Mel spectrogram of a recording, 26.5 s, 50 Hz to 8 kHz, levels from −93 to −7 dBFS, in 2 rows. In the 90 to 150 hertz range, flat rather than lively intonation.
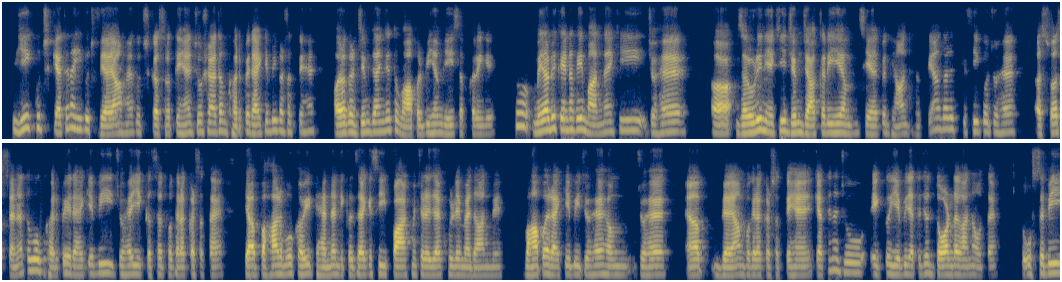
No: medium, 140 Hz; average, 3.2 semitones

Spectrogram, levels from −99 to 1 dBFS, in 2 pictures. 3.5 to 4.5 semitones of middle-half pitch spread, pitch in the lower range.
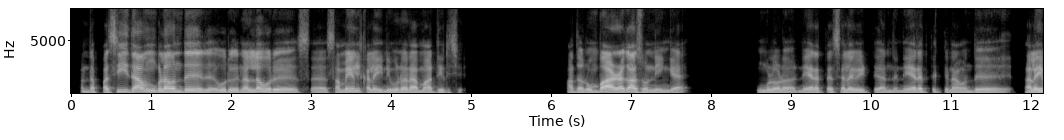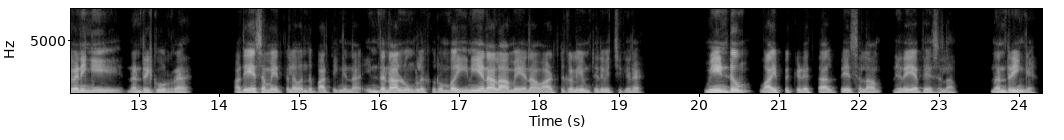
Yes: average, 3.8 semitones; low, 125 Hz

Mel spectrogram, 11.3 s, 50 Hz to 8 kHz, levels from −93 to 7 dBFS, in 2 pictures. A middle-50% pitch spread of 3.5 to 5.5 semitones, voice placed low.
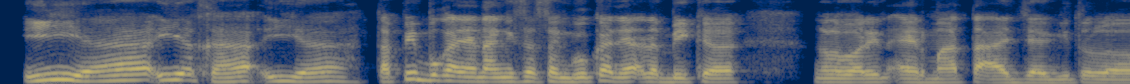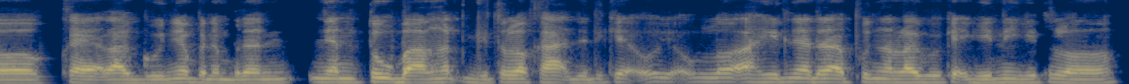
Yes: average, 3.8 semitones; low, 130 Hz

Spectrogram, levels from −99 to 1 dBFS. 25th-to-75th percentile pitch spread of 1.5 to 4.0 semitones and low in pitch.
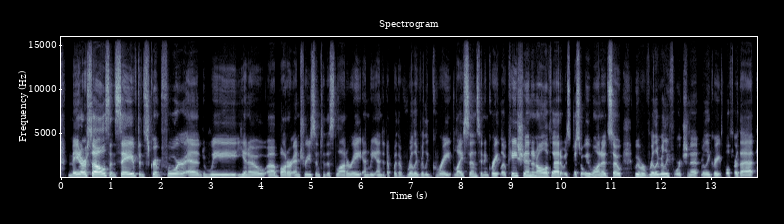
No: average, 3.0 semitones; medium, 160 Hz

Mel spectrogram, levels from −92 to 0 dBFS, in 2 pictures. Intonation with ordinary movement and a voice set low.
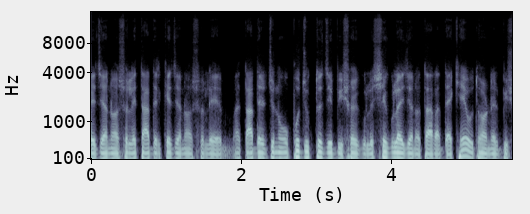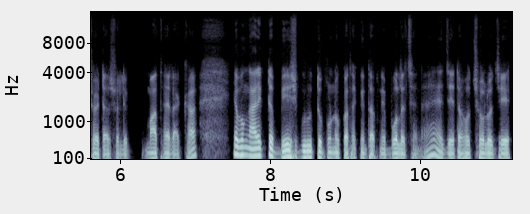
No: narrow, 2.1 semitones; very low, 95 Hz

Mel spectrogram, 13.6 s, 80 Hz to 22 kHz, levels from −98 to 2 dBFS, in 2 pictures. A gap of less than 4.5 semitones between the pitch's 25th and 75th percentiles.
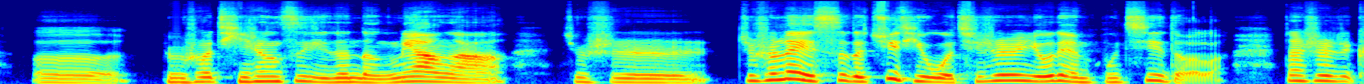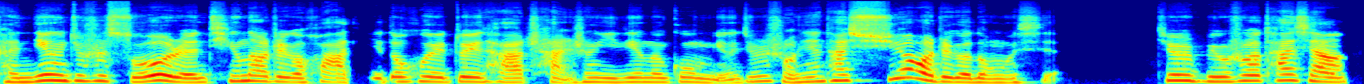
No: average, 4.8 semitones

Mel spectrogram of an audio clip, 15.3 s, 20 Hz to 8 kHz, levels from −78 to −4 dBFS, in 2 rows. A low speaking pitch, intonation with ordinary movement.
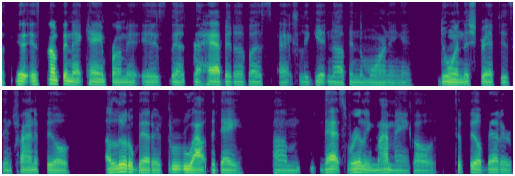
No: very low, 90 Hz; narrow, 2.3 semitones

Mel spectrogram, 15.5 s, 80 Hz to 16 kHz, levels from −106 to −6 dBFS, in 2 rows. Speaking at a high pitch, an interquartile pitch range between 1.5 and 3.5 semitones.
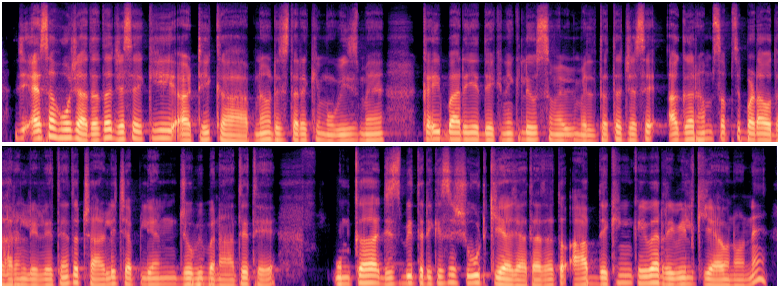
No: low, 125 Hz; average, 3.0 semitones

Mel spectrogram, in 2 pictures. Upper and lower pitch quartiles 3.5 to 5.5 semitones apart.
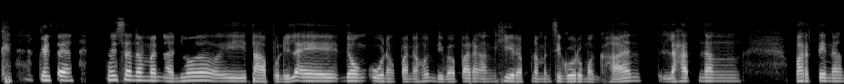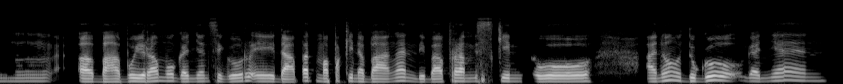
No: average, 2.9 semitones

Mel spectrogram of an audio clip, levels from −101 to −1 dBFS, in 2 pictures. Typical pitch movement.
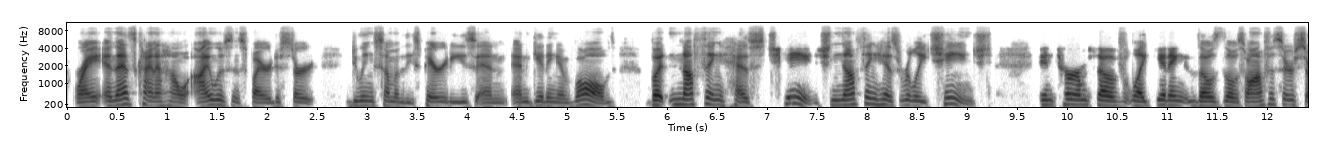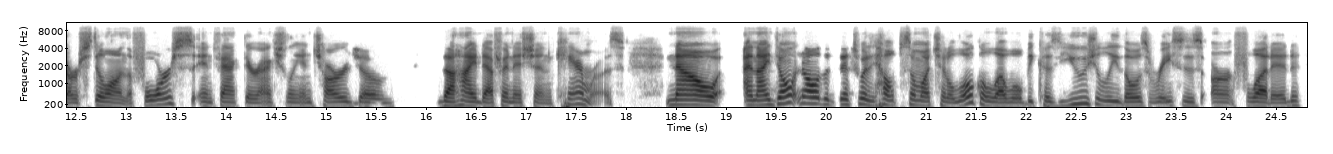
Yes: average, 4.1 semitones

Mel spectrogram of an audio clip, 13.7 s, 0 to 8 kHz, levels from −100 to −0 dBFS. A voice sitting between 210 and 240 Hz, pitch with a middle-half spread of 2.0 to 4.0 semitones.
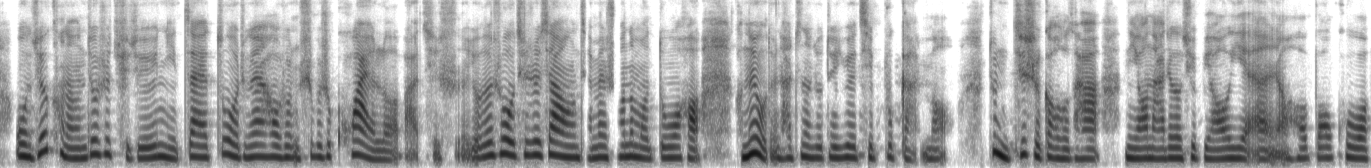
No: high, 195 Hz; average, 2.9 semitones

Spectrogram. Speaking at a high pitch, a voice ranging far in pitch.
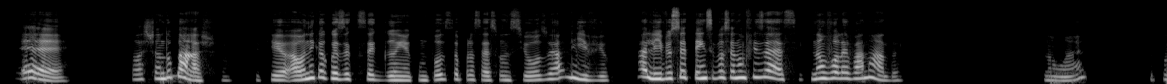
Yes: high, 235 Hz; wide, 6.5 semitones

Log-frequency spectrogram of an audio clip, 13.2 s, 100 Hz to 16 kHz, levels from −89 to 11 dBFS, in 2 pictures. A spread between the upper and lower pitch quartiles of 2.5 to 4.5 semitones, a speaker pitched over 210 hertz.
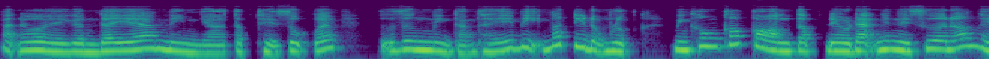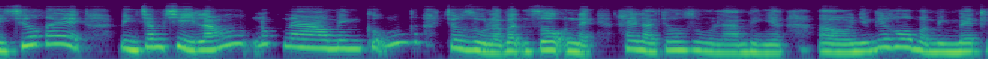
No: average, 5.1 semitones; high, 220 Hz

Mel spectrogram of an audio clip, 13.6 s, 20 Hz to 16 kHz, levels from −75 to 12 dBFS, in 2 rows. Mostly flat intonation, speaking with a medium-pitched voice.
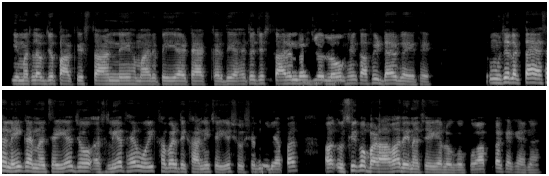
No: average, 3.1 semitones; medium, 145 Hz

